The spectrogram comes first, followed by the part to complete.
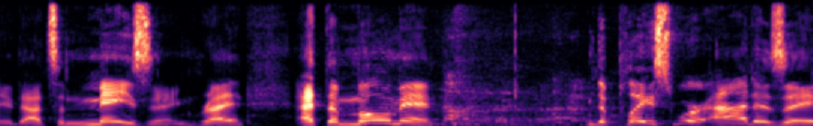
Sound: laugh

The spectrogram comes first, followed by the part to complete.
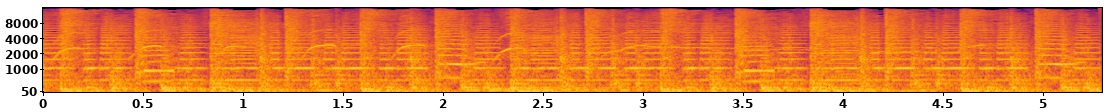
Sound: whistling

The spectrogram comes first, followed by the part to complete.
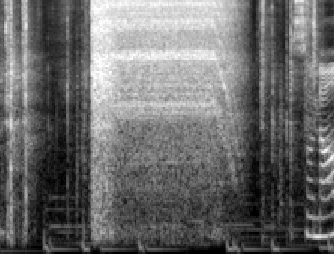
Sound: mixer grinding

